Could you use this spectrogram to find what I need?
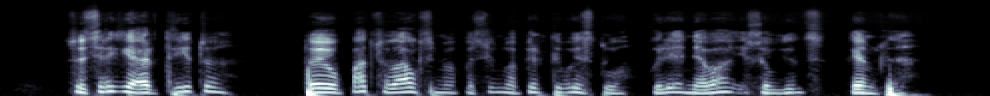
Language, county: Lithuanian, Panevėžys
